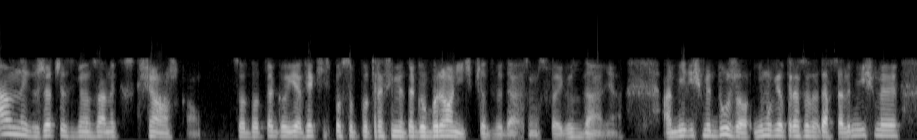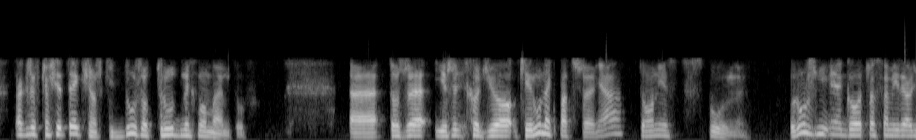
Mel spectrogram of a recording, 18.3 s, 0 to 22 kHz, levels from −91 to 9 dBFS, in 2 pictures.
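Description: The AMR narrowband mobile codec is audible throughout the speech. It samples at 8 kHz and rebuilds the voice from a vocal-tract model driven by sparse pulses, so nothing above 4 kHz survives. The plainly buzzy, synthetic timbre points to a low mode around 7.4 kbps.

Lost AMR speech frames occur from 5.14 to 5.27 s, 8.14 to 8.21 s, 13.76 to 13.86 s and 17.40 to 17.58 s. Failed frames make the decoder repeat its last good pitch and vocal-tract settings at falling gain. The voice smears, warbles and dips before recovering roughly. The longest gap, at 5.14 s, fits about five missing 20 ms frames.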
